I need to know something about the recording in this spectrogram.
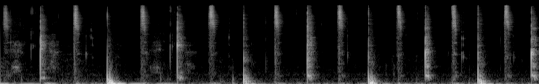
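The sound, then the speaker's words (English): A voice beatboxes the classic 'boots and cats' groove without vocalizing, using only breath and mouth sounds: steady, evenly spaced percussive puffs and sharp hissy clicks alternating in a quick repeating kick-snare pattern, with no voiced tone. “I mean, the classic one is like just saying boots and cats, just except without vocalizing any of the sounds.”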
